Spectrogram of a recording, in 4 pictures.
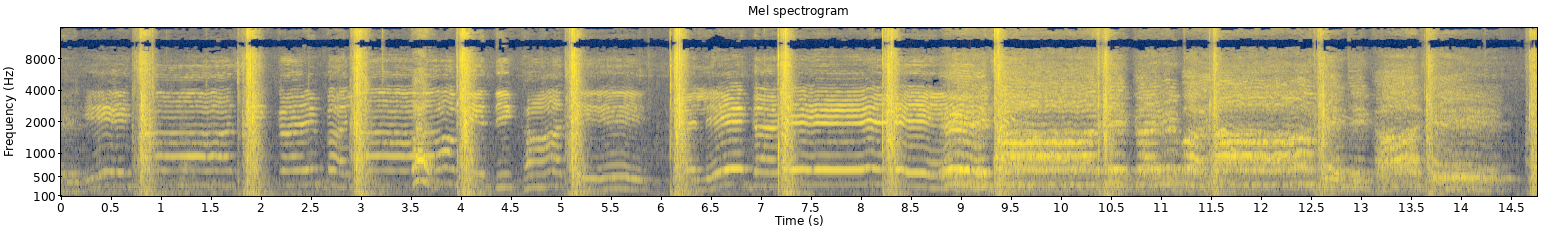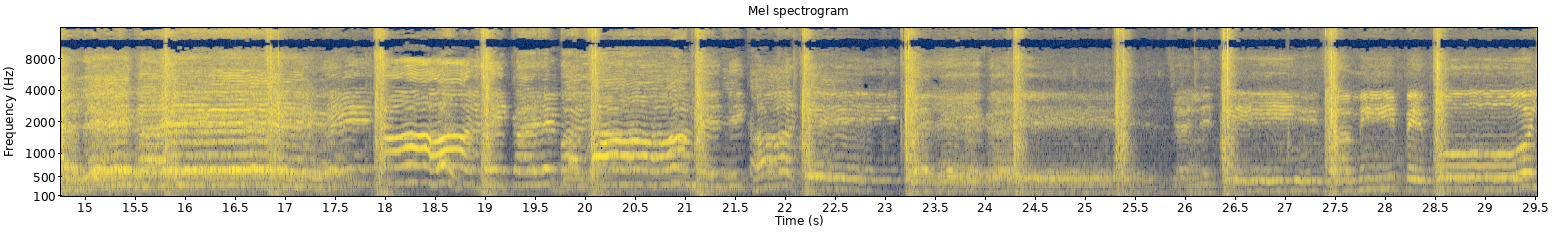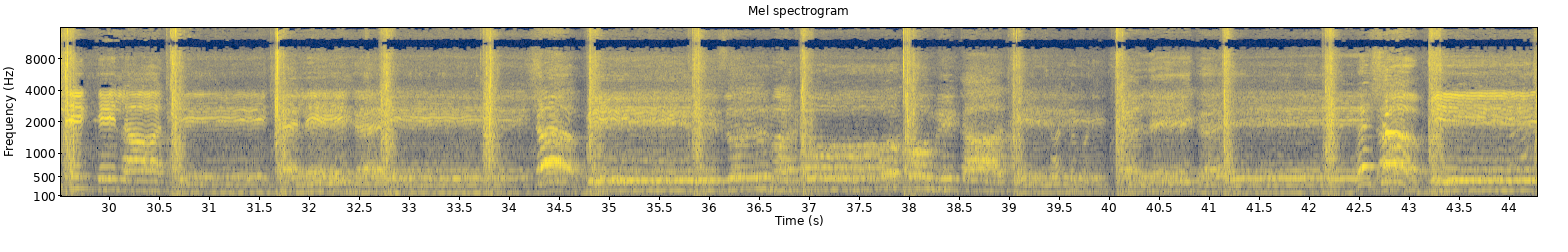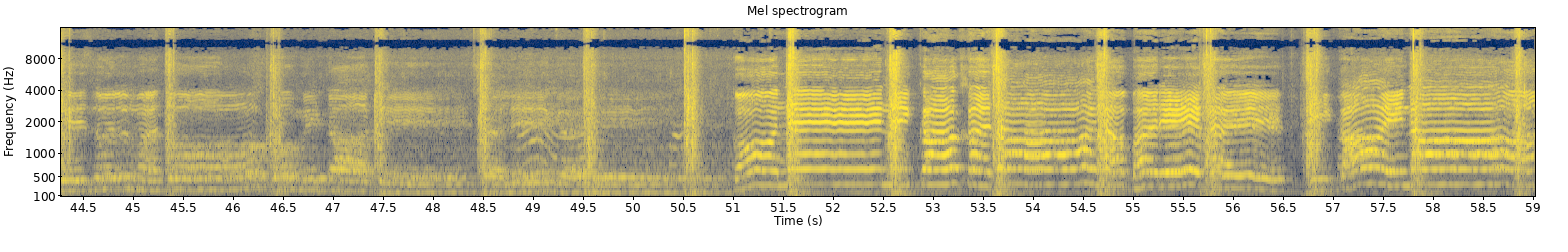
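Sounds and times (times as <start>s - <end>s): mourners chanting in chorus: 0.0s - 2.1s, 7.2s - 59.0s
hands striking the chest: 0.7s - 1.2s, 2.9s - 4.3s, 5.0s - 5.4s, 6.1s - 6.4s, 7.2s - 7.5s, 8.2s - 8.6s, 10.3s - 10.8s, 12.5s - 12.9s, 13.5s - 16.2s, 17.9s - 18.3s, 18.9s - 19.3s, 21.0s - 22.5s, 25.3s - 25.6s, 30.5s - 31.0s, 31.6s - 34.0s, 37.9s - 38.3s, 38.9s - 39.3s, 42.1s - 42.6s, 50.5s - 50.9s, 52.5s - 52.8s, 53.6s - 53.9s, 54.6s - 55.0s, 56.7s - 57.0s.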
